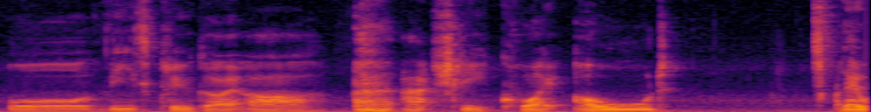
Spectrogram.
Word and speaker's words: klugii: Armadillidium klugi slano variant, also known as klugi or klugii. It doesn't matter how you pronounce it, I just say klugi.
